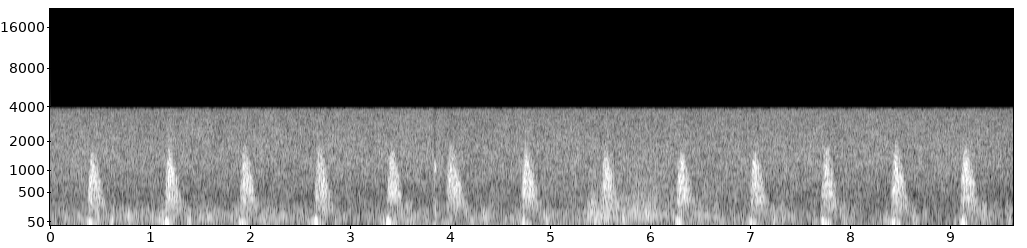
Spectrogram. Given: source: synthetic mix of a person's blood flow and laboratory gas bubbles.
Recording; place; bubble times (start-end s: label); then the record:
Doppler ultrasound of blood flow; subclavian vein
3.83-3.89 s: bubbles
From the record:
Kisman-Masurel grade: 111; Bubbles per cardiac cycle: 1 to 2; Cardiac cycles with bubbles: 1 to 10%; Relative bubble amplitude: barely perceptible (0.100 to 0.250); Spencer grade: 1 (occasional bubble signal discernible with the cardiac motion signal, with majority of cardiac periods free of bubbles); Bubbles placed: anywhere in the cardiac cycle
